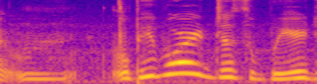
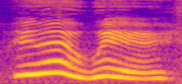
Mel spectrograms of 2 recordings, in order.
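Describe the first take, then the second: First: Said in the usual way. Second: Yawned through the words; yawning. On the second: Real, not acted. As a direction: say it mid-yawn. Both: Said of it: "Sorry, I just yawned".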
